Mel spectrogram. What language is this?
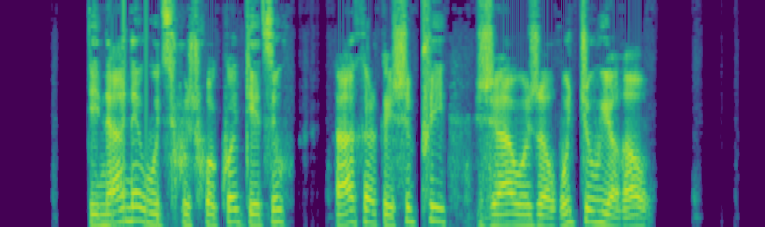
Kabardian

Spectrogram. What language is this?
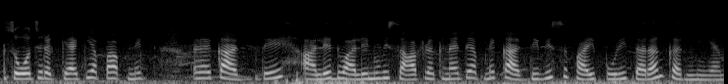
Punjabi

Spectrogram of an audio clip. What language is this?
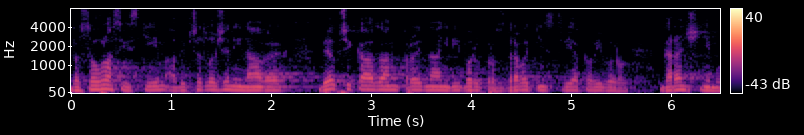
Czech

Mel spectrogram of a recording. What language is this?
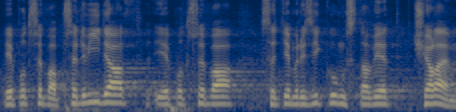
Czech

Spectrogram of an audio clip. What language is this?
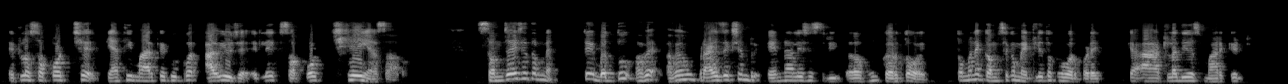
Gujarati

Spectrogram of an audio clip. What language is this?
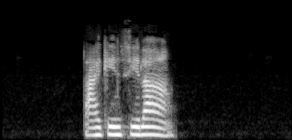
Cantonese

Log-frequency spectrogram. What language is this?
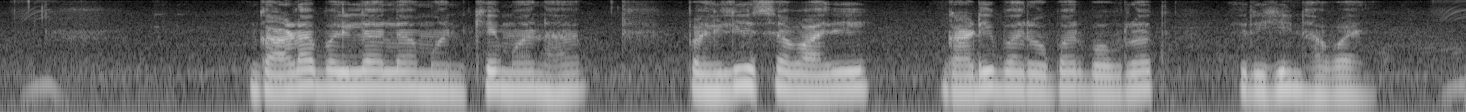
Chhattisgarhi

